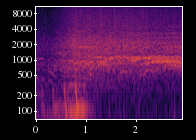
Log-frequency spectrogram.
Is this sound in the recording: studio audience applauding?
yes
